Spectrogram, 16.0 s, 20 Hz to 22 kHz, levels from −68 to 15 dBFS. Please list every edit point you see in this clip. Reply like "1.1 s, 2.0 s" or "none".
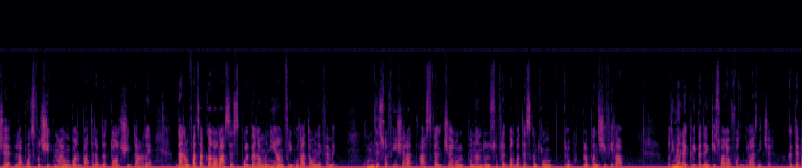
7.3 s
